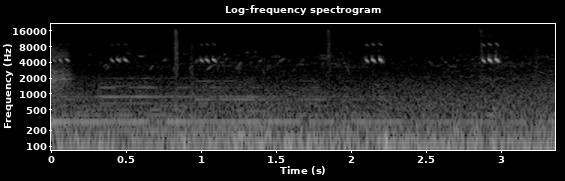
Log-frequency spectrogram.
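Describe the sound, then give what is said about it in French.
A cricket chirps faintly in short, high-pitched bursts, about four of them at uneven intervals, over a low, steady outdoor wind rumble at a natural site in Île-de-France, with no voices. “Aujourd'hui, j'ai été accueilli par un grillon.”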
